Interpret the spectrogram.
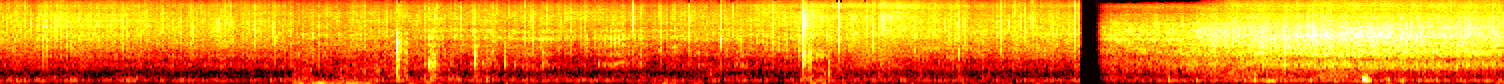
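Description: Lake trout sizzling as it fries, with scattered sharp pops and crackles. About eight seconds in the sound breaks off, and a louder steady hiss follows.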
